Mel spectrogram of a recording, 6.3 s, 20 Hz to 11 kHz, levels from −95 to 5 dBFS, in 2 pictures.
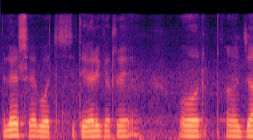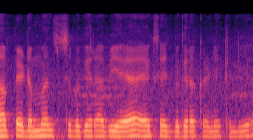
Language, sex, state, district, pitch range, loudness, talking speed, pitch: Hindi, male, Rajasthan, Bikaner, 120-125 Hz, -16 LUFS, 190 wpm, 125 Hz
